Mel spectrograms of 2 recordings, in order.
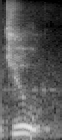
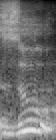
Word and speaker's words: zoo: So instead of z, they substitute it with j. For zoo, they say Jew, right? How many of you have heard that? So it is zoo.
